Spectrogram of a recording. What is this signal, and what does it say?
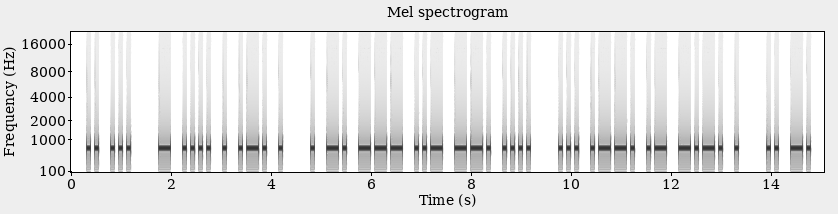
Morse code, heard as a keyed tone, about 16 wpm, 700 Hz. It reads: IS THERE ENOUGH SPACE IN
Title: Sentences from Top 1000 Words - Review Part 5 - 15wpm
